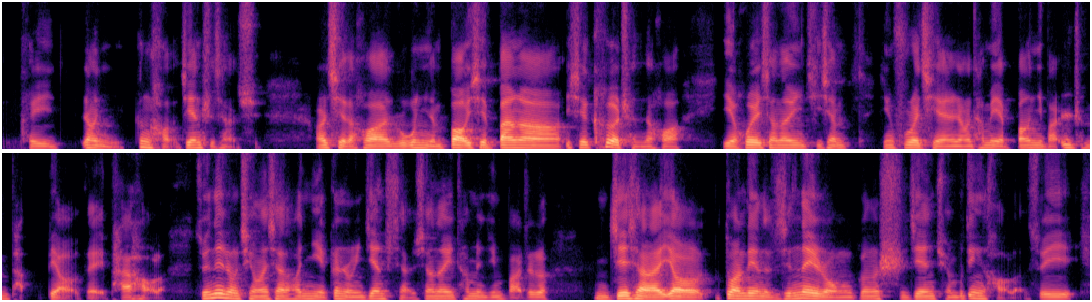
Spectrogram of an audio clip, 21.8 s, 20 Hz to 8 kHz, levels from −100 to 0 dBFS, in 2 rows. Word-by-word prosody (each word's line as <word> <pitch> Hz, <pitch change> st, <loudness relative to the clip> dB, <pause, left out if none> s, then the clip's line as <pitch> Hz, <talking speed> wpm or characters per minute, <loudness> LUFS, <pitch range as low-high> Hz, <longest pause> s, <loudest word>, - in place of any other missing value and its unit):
可 115 Hz, -, -10 dB
以 110 Hz, -2 st, -5 dB, 0.2 s
让 130 Hz, -3 st, 0 dB
你 -, -, -14 dB
更 160 Hz, -3 st, -2 dB
好 -, -, -7 dB
地 -, -, -19 dB
坚 135 Hz, 0 st, 0 dB
持 -, -, -11 dB
下 -, -, -13 dB
去。 -, -, -15 dB, 0.5 s
而 125 Hz, +1 st, +1 dB
且 125 Hz, -, 0 dB
的 110 Hz, -, -1 dB
话， 120 Hz, 0 st, +4 dB
如 115 Hz, +2 st, -2 dB
果 135 Hz, -, +1 dB
你 130 Hz, -1 st, -2 dB
能 115 Hz, 0 st, -3 dB
报 125 Hz, +3 st, +8 dB
一 -, -, +4 dB
些 135 Hz, +1 st, 0 dB
班 135 Hz, +1 st, +5 dB
啊， 120 Hz, -2 st, +4 dB
一 130 Hz, -, -8 dB
些 145 Hz, +2 st, -1 dB
课 175 Hz, +6 st, +4 dB
程 110 Hz, -7 st, -6 dB
的 105 Hz, -, -6 dB
话， 105 Hz, -2 st, -5 dB, 0.4 s
也 120 Hz, -1 st, 0 dB
会 135 Hz, +2 st, +4 dB
相 130 Hz, 0 st, -2 dB
当 130 Hz, 0 st, +2 dB
于 125 Hz, -, -4 dB
提 120 Hz, +1 st, -13 dB
前 120 Hz, 0 st, -3 dB, 0.4 s
已 -, -, -52 dB
经 125 Hz, -, -6 dB
付 135 Hz, +2 st, -3 dB
了 130 Hz, -, +6 dB
钱， 115 Hz, -3 st, -2 dB
然 110 Hz, -, -2 dB
后 110 Hz, -, -3 dB
他 115 Hz, +3 st, -10 dB
们 125 Hz, -1 st, -2 dB
也 110 Hz, -, 0 dB
帮 125 Hz, +5 st, -2 dB
你 125 Hz, -, -4 dB
把 110 Hz, -3 st, -6 dB
日 140 Hz, +1 st, -2 dB
程 120 Hz, 0 st, -12 dB
排 -, -, -15 dB, 0.2 s
表 -, -, -4 dB
给 -, -, -8 dB
排 -, -, -3 dB
好 -, -, -7 dB
了。 -, -, -12 dB, 0.3 s
所 155 Hz, -, -2 dB
以 -, -, +1 dB
那 200 Hz, 0 st, +6 dB
种 150 Hz, -4 st, +2 dB
情 130 Hz, -, -5 dB
况 125 Hz, +1 st, 0 dB
下 125 Hz, +1 st, -1 dB
的 120 Hz, -, -2 dB
话， 120 Hz, 0 st, -5 dB
你 130 Hz, 0 st, -5 dB
也 115 Hz, -, -2 dB
更 140 Hz, -2 st, -3 dB
容 115 Hz, -2 st, -2 dB
易 115 Hz, -, -5 dB
坚 130 Hz, +2 st, -1 dB
持 130 Hz, -, -15 dB
下 -, -, -11 dB
去， -, -, -16 dB
相 125 Hz, +5 st, -6 dB
当 125 Hz, 0 st, -1 dB
于 -, -, -3 dB
他 125 Hz, +2 st, -13 dB
们 125 Hz, -1 st, -6 dB
已 -, -, -10 dB
经 115 Hz, +1 st, -10 dB
把 110 Hz, -1 st, -7 dB
这 115 Hz, -, -10 dB
个 115 Hz, -1 st, -3 dB, 0.5 s
你 120 Hz, -2 st, -7 dB
接 145 Hz, +8 st, +5 dB
下 140 Hz, -2 st, +6 dB
来 115 Hz, 0 st, +8 dB
要 120 Hz, -2 st, +6 dB, 0.2 s
锻 150 Hz, -4 st, +5 dB
炼 140 Hz, -2 st, +2 dB
的 120 Hz, -, -3 dB
这 110 Hz, -, -11 dB
些 135 Hz, +4 st, -4 dB
内 150 Hz, +1 st, +4 dB
容 110 Hz, -4 st, 0 dB
跟 125 Hz, +2 st, -4 dB
时 115 Hz, -2 st, -8 dB
间 125 Hz, +1 st, -1 dB
全 115 Hz, -3 st, -11 dB
部 -, -, -10 dB
定 140 Hz, +1 st, -2 dB
好 120 Hz, -, -12 dB
了。 -, -, -16 dB
所 115 Hz, 0 st, -8 dB
以 120 Hz, -1 st, -4 dB
125 Hz, 300 characters per minute, -23 LUFS, 115-135 Hz, 0.5 s, 报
